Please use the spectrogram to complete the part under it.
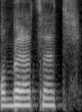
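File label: "obracať", Slovak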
